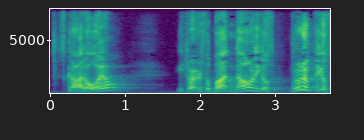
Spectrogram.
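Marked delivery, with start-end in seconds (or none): 3.2-3.5 a high, sputtering "brrr" of a chainsaw motor; chainsaw sound imitation. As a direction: mimic a chainsaw starting up. Imitating chainsaw that won't run.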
